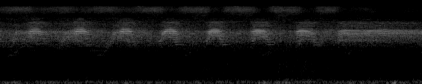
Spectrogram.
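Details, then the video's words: Cicadas chirp in a summer garden in Seoul, Korea: a bright, piercing buzz throbbing in even surges about twice a second before settling into a steady drone. "Cicadas chirping sounds"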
